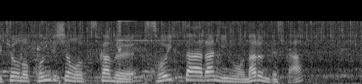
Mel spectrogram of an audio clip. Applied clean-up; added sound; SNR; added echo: none; Water tap, faucet + Bell; 10 dB; none.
